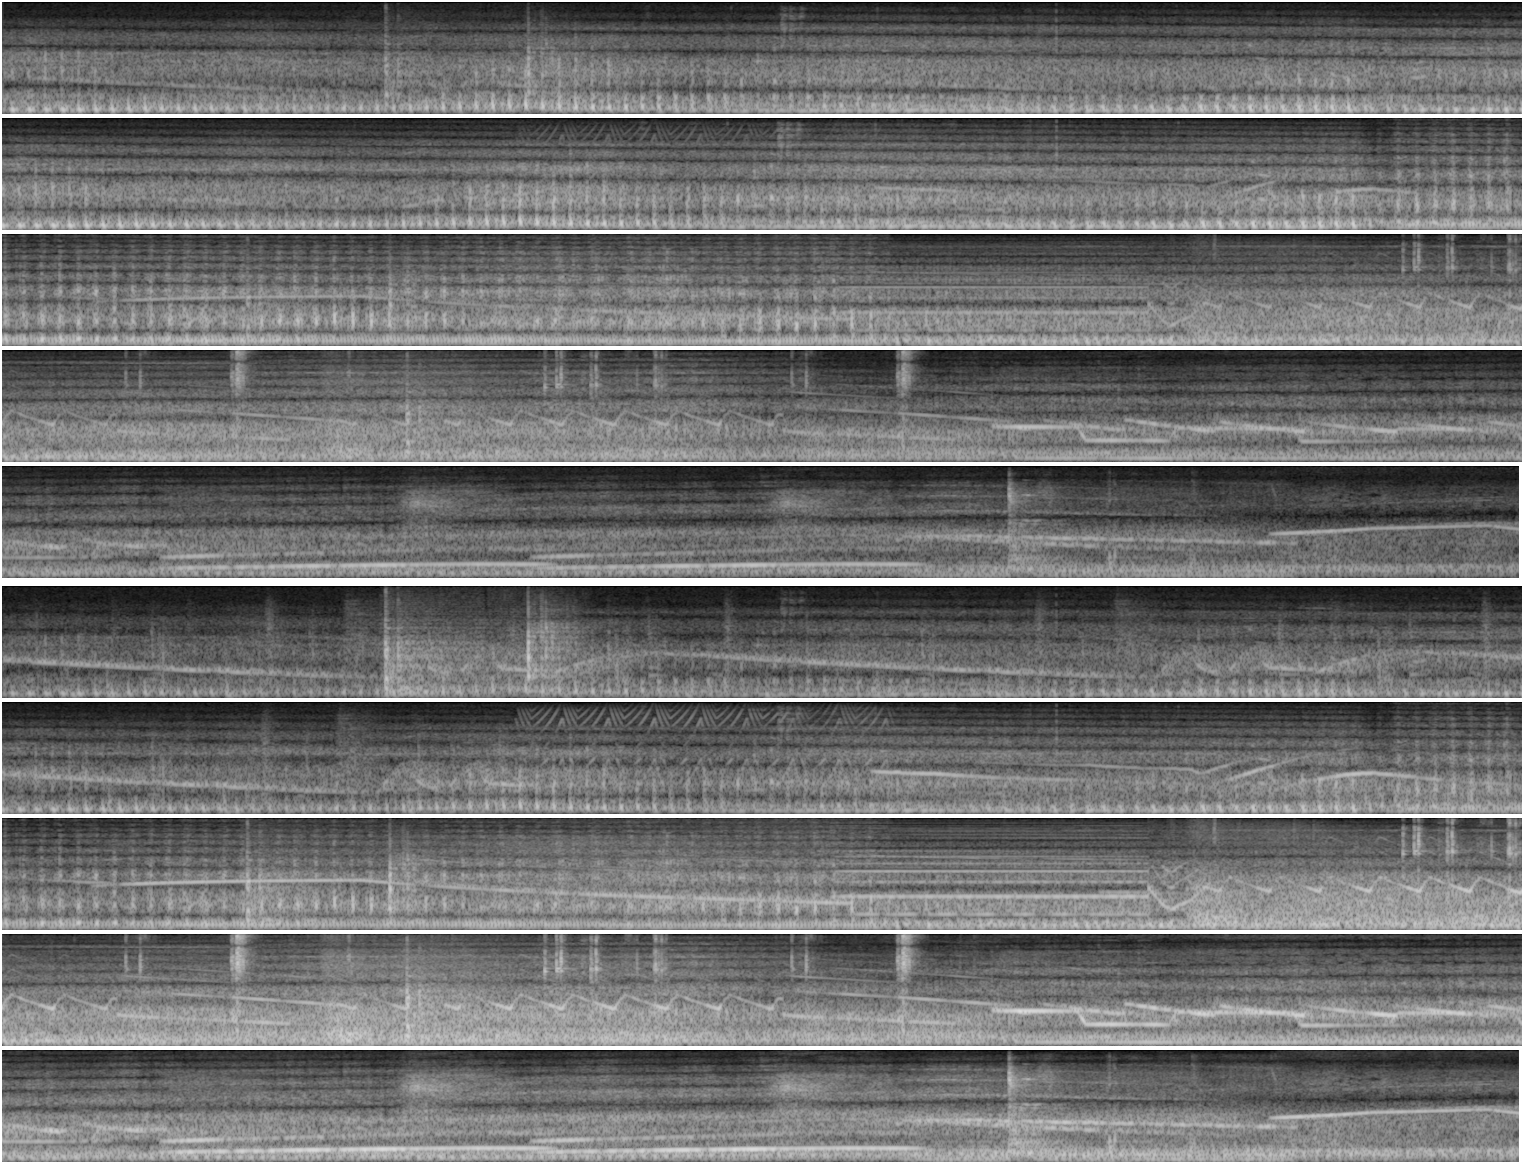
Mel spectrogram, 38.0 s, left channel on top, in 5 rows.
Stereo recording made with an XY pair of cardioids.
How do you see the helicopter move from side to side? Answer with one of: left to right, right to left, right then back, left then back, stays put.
left to right.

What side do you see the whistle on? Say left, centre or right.
right.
